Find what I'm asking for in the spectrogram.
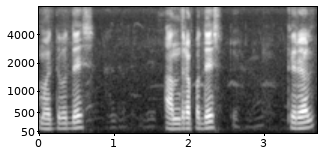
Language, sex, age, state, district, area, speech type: Odia, male, 18-30, Odisha, Malkangiri, urban, spontaneous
